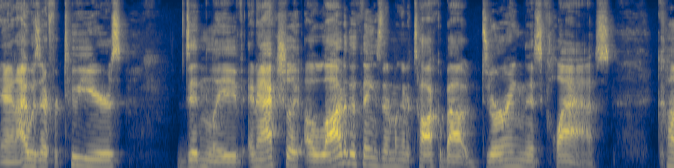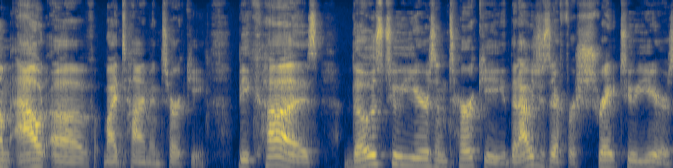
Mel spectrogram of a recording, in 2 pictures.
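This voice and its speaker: With a Texan accent, a man speaks at a fairly high pitch. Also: ordinary pitch variation, moderate pace. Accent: Texan American. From Texas. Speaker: missionary teacher. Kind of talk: lecture. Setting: video call. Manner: casual storytelling.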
